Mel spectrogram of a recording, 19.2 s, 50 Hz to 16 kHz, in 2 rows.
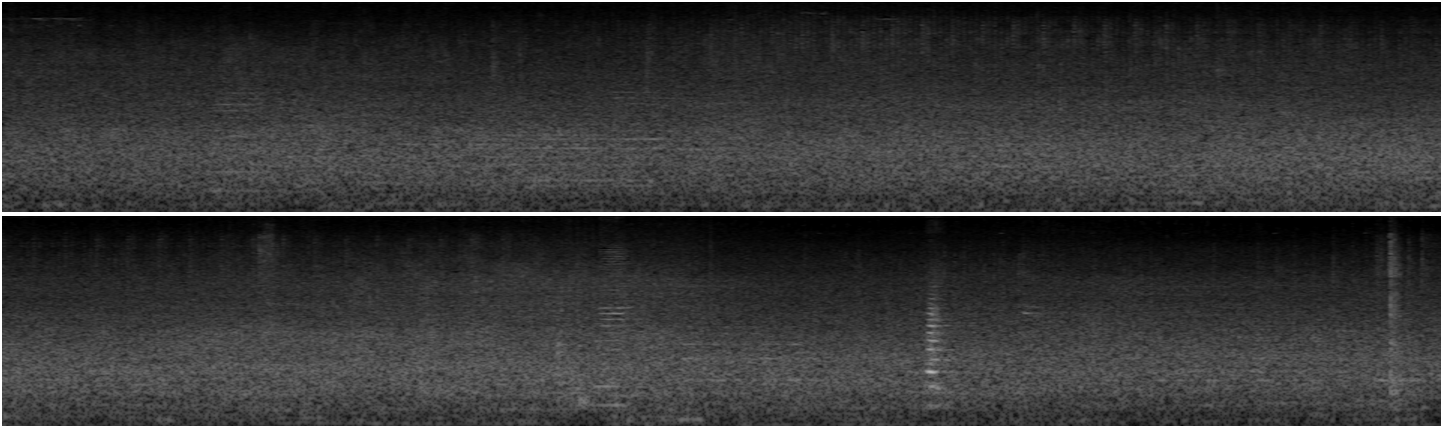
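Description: Steady city traffic noise, the hiss of passing cars, with a brief car horn toot a little before the end. About 16 s in there is a single sharp click of a car door latch as the driver's door is opened.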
